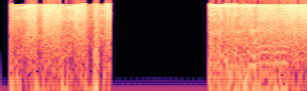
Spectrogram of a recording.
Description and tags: These Are Some Raw Data. Everyone Knows that Trick, Here's My take on it, Emulators (your Favorite old school RPG's), Open LSDJ in Audacity, Fun Fun.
